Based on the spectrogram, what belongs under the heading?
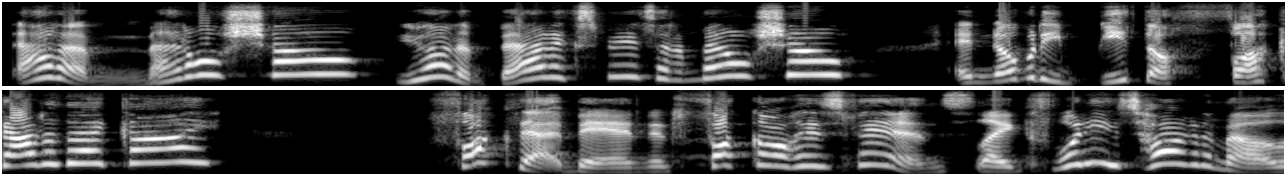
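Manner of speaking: high-pitched, indignant disbelief; mock incredulity. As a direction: question it as if it's utterly absurd. Acts disbelief at bad-experience stories.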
